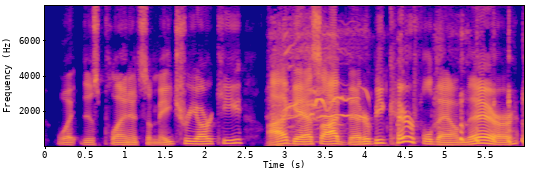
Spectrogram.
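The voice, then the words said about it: Imitates a TV character's voice. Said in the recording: “my best Trip impersonation”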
